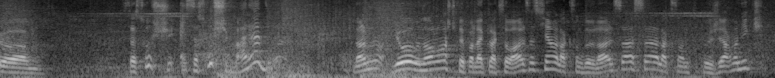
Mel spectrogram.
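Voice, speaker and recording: High-voiced young man joking over gameplay. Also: noisy background. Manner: chatty and joking, laughs often. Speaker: let's play gamer. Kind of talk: casual gameplay commentary. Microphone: home streaming mic setup.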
